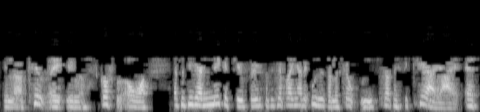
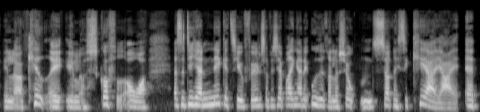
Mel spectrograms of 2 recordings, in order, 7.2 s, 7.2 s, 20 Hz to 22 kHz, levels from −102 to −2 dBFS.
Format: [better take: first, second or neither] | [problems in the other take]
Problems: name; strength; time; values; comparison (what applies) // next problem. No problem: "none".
second | garbled, watery; badly; nothing above 3 kHz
